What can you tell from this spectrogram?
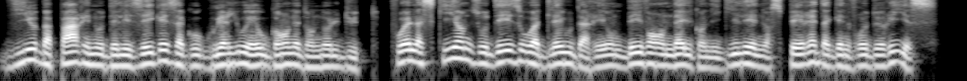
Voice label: breton

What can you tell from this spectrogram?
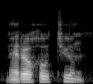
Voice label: excuse me, armenian western

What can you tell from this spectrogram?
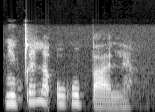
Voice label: write zulu

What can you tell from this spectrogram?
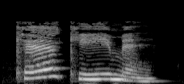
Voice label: how are you, igbo

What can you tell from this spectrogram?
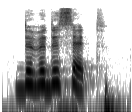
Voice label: ninety, bulgarian, numbers

